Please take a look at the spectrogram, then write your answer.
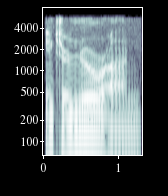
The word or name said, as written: interneuron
